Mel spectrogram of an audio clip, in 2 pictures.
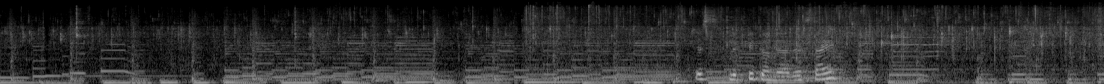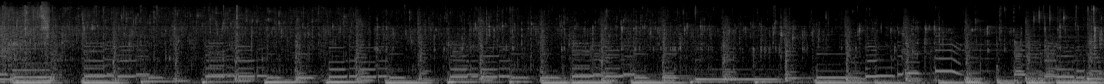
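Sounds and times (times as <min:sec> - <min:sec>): tofu sizzling in hot oil: 0:00.0 - 0:22.0.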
